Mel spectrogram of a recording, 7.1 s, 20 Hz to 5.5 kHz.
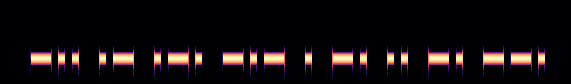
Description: Morse code, heard as a keyed tone, about 14 wpm, 700 Hz. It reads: DARKENING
